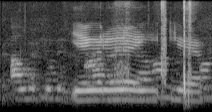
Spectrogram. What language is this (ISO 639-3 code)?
isl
